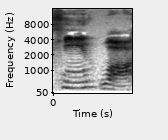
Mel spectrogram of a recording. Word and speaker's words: quinoa: frustration back right away um quinoa is actually pronounced quinoa even though it's spelled with a q and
